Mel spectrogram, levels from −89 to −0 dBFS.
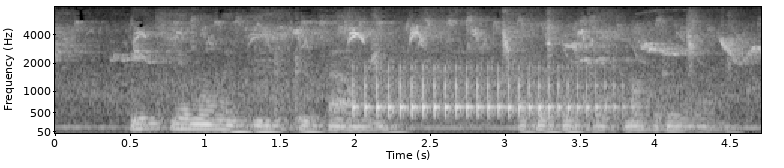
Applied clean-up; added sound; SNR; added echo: none; Bird vocalization, bird call, bird song; -4 dB; reverberation time 0.3 s.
